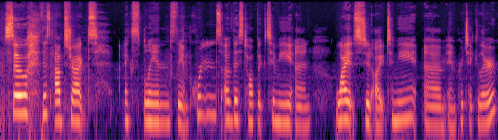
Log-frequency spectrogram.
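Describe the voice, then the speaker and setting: A woman's voice: on the high side, a little mellow. Hesitant young Northern Irish woman presenting. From Northern Ireland. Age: young adult. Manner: hesitant, frequent ums. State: a little sick. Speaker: student presenter. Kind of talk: class presentation.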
